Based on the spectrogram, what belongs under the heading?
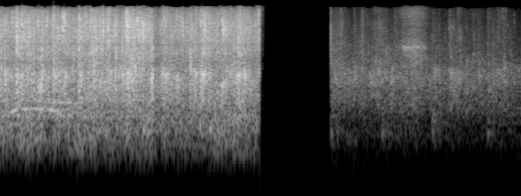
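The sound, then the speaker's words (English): A crowd claps loudly in a dense, steady wash of applause, cuts out briefly, then resumes a little softer with scattered cheering mixed in. “Can we just clap one more time for everybody?”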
